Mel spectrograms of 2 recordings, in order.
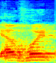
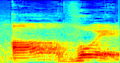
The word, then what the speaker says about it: avoid: রাখবেন so let's get started so এভয়েড আগে উচ্চারণটা আমরা ঠিক করি এভয়েড না এভয়েড আভয়েড আমার এক্সেন্ট ক্লাসটা করলে আপনি অবশ্যই জানেন ভি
